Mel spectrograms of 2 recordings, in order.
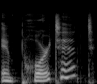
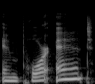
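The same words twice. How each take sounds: First: The T in the middle is clearly pronounced. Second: The T in the middle is dropped. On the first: The speaker calls it right. "instead of important" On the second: The speaker calls it wrong. "people dropping the T's in the middle of words. Like now they say important"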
